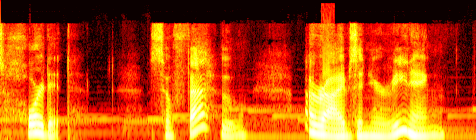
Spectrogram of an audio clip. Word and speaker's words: Fehu: So Fehu arrives in your reading, ask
